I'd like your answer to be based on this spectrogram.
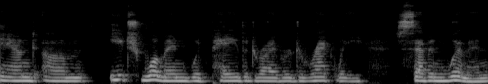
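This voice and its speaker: A woman's very deep, low voice, dark and mellow and somewhat breathy, at a very slow pace on a very clean recording with a silent background. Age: 60s. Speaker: travel coach. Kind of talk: casual talk to camera.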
